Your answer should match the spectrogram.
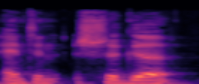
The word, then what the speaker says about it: Chigurh: Ich glaube, im Film wird da ausgesprochen Anton Chigurh.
